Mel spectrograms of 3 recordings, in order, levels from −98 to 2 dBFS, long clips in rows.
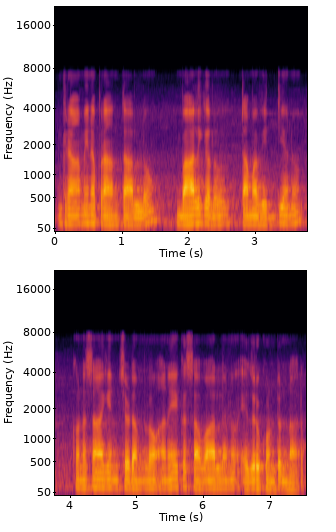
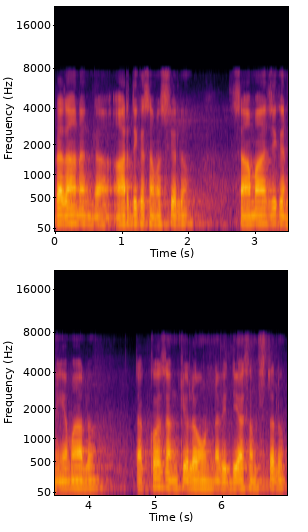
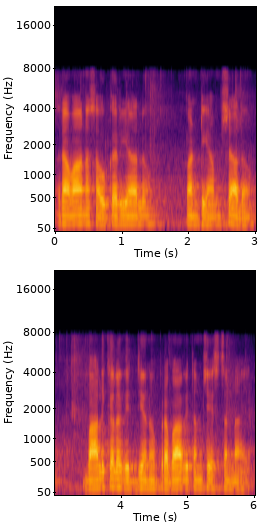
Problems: constant background noise, background conversations at intervals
